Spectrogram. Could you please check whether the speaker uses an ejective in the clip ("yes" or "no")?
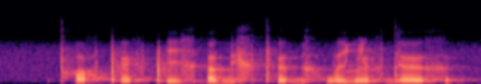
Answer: yes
